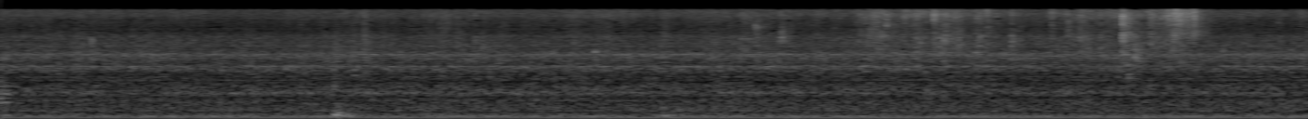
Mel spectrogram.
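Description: A large pan of chicken and vegetables steaming and sizzling softly on the stove, over a steady low hum. One short sound about a second and a half in.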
